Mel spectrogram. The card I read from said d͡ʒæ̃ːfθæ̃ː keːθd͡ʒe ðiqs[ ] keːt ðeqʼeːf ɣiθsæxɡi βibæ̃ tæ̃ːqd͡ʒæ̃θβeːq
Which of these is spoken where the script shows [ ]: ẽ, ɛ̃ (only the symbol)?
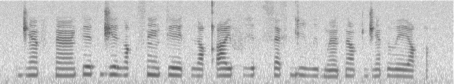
ẽ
